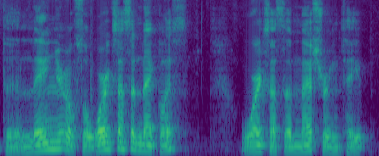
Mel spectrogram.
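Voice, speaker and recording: Upbeat guy reviewing gear, spanish is his first language, kinda low voice, says "right?" a lot. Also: normal speed, slightly rough. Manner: chatty, upbeat, often adds "right?". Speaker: product reviewer. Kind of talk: casual unboxing review.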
